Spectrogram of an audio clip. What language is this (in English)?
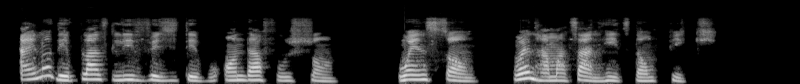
Nigerian Pidgin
